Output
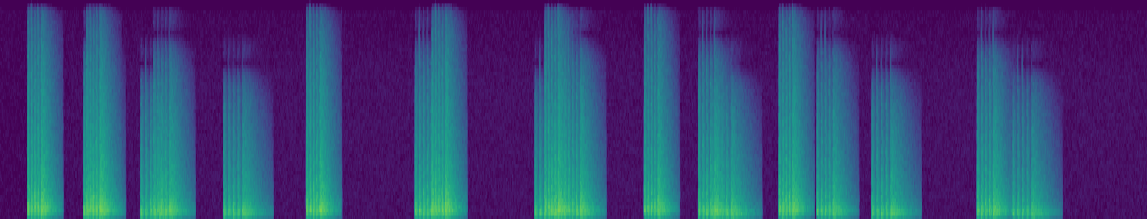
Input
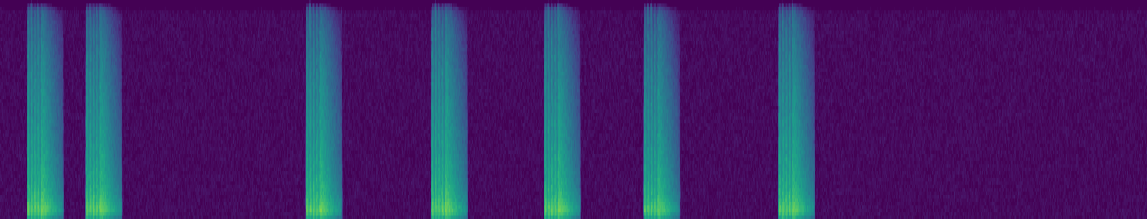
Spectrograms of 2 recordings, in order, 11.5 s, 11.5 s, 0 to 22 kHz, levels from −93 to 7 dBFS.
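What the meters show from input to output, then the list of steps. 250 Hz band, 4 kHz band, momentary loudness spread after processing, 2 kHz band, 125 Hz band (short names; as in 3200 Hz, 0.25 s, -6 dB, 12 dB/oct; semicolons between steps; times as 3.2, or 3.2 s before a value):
+3.5 dB, +1.0 dB, 12 LU, +1.0 dB, +3.5 dB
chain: echoes that change speed 0.508 s, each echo -3 st, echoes 2; gain -1 dB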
